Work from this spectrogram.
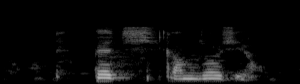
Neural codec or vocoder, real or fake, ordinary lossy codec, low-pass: none; real; MP3, 24 kbps; 7.2 kHz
